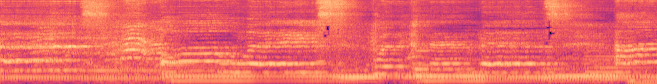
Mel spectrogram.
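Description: Music: a woman singing a slow song in long held notes over instrumental accompaniment.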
